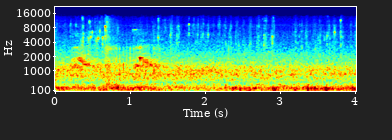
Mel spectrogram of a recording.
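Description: Canada goose pecking at bare dry dirt close by: a scatter of small clicks and ticks from its bill on the ground. Two short, high, falling chirps come within the first second or so.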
